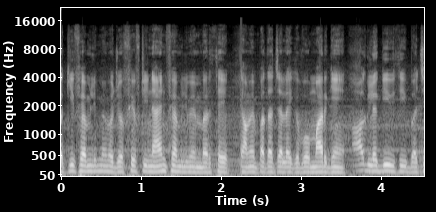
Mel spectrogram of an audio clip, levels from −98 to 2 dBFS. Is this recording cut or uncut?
cut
